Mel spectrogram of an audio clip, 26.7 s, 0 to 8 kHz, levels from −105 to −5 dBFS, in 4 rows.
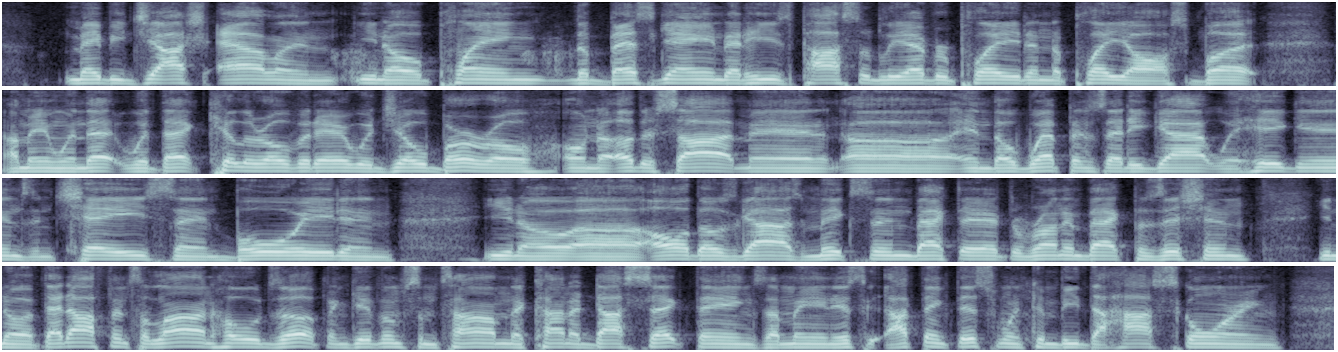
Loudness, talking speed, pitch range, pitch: -23 LUFS, 210 wpm, 115-125 Hz, 120 Hz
